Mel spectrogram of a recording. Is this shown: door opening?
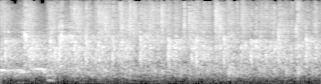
no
